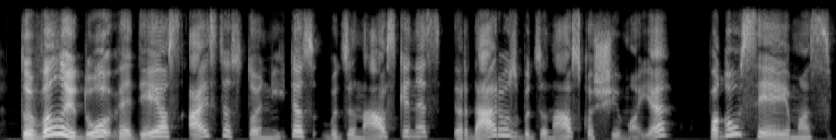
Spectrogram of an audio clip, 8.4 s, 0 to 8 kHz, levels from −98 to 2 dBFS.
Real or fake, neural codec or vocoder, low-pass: fake; vocoder, 44.1 kHz, 80 mel bands, Vocos; 7.2 kHz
